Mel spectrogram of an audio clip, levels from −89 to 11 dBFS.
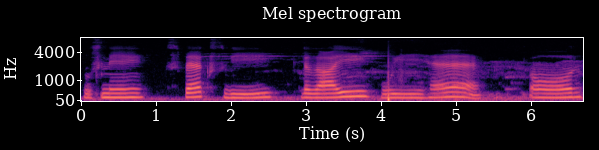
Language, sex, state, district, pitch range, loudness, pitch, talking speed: Hindi, female, Punjab, Fazilka, 180-205 Hz, -20 LUFS, 190 Hz, 65 wpm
